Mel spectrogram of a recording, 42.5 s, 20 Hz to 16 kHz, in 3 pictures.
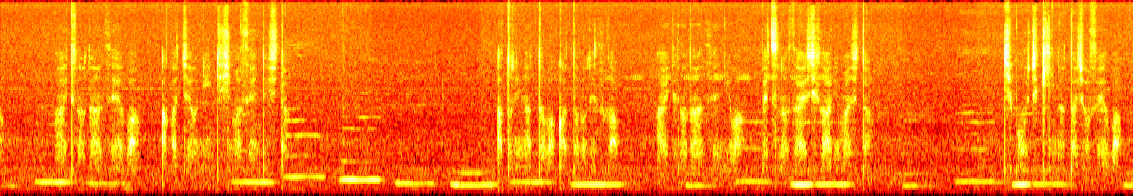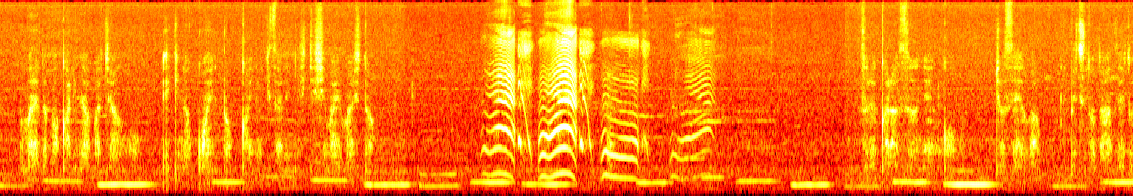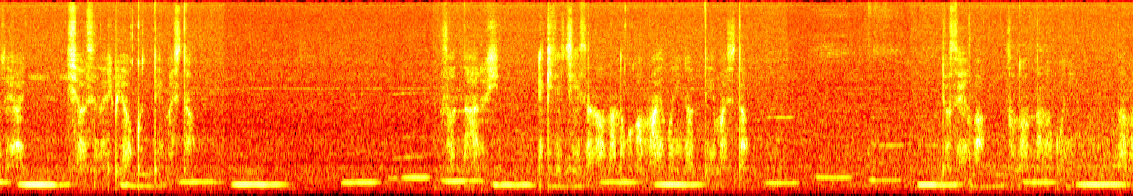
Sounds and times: Whispering: 0:00.0 - 0:21.0, 0:22.1 - 0:31.9, 0:32.6 - 0:38.4, 0:39.2 - 0:42.4.

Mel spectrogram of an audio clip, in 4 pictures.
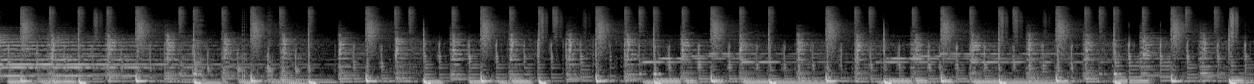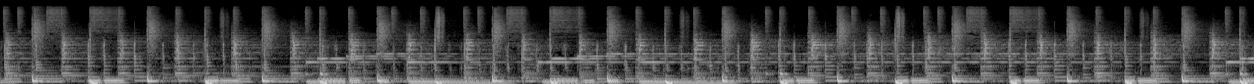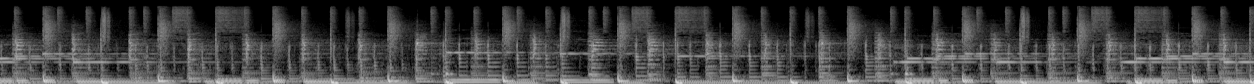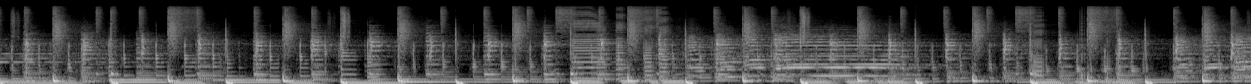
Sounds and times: Music: 0:00.0 - 0:50.1.

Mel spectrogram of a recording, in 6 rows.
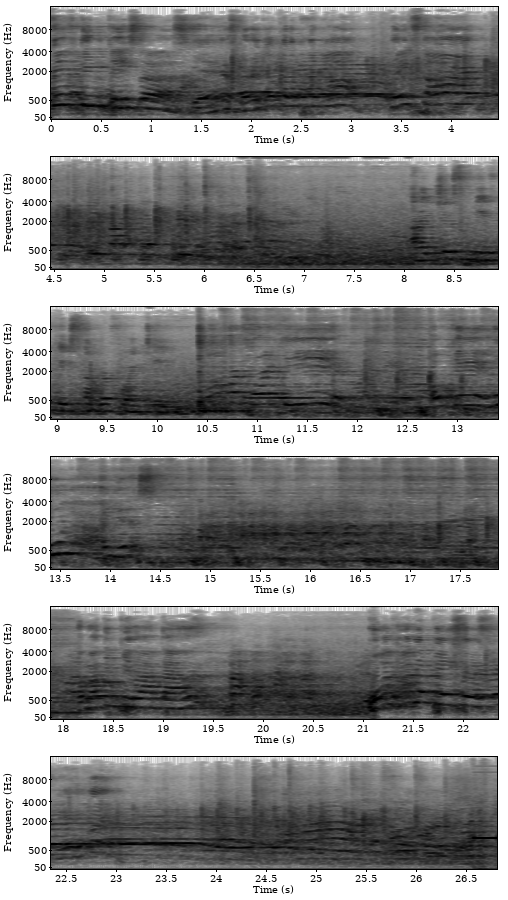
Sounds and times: Inside, large room or hall: 0:00.0 - 0:26.8
Music: 0:10.4 - 0:18.2.

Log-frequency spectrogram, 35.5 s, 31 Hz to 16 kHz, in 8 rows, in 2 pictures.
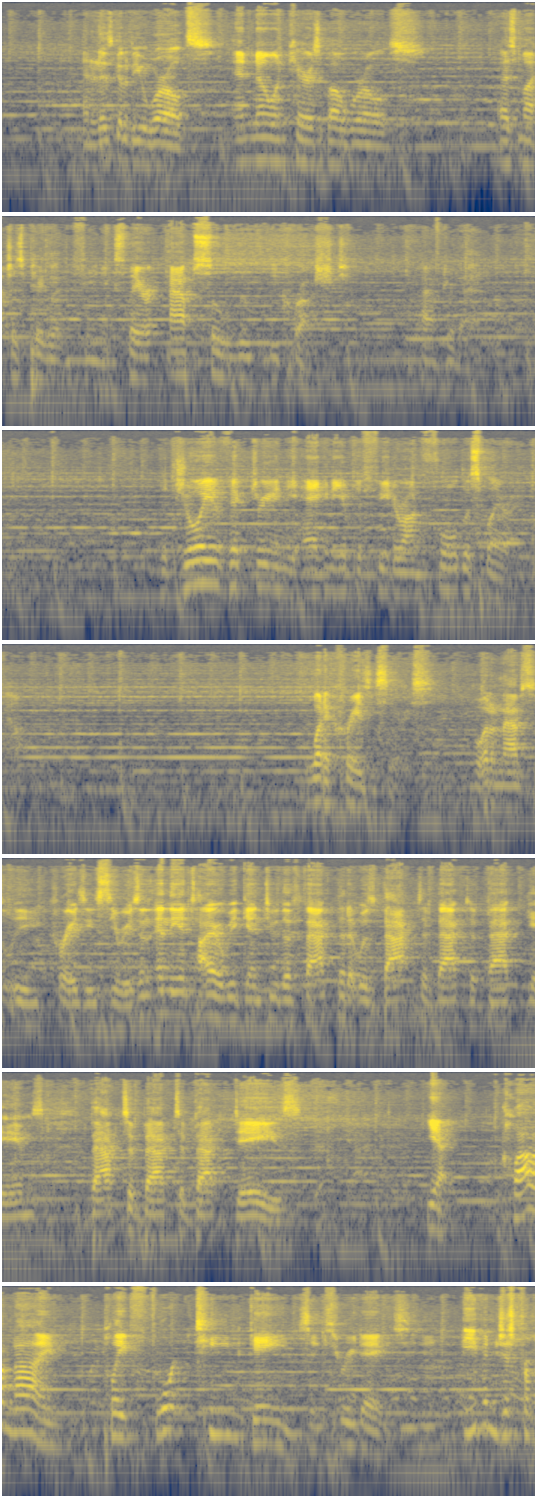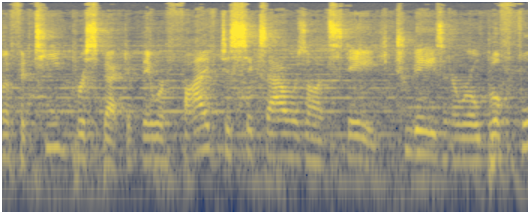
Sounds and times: Speech: 0:00.7 - 0:03.5, 0:04.1 - 0:08.4, 0:10.2 - 0:13.5, 0:15.9 - 0:24.8, 0:25.8 - 0:35.4.

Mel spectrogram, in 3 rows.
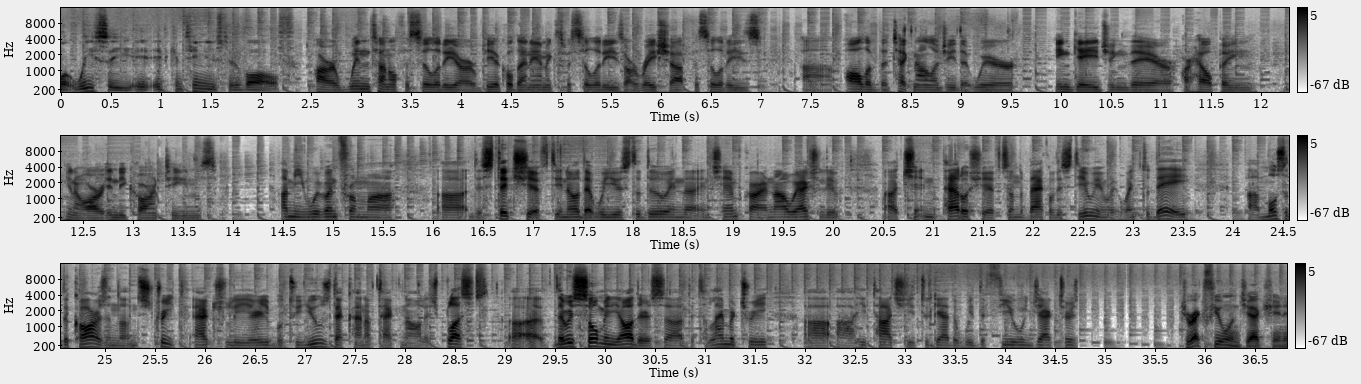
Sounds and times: Speech: 0:00.0 - 0:13.9, 0:14.5 - 0:34.8, 0:35.8 - 0:36.8
Music: 0:00.0 - 0:36.8.

